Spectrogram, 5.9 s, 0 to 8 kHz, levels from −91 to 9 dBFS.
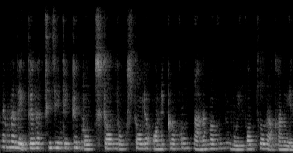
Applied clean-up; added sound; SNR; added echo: neural mask model DeepFilterNet 3.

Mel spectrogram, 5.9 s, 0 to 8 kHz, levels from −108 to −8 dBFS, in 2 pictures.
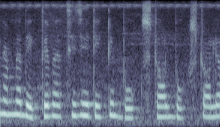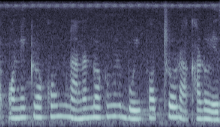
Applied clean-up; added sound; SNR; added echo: none; none; none; none.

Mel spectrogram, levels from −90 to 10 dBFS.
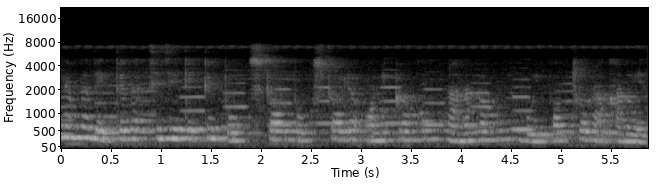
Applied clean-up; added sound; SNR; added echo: none; Wind instrument, woodwind instrument; 11 dB; reverberation time 0.9 s.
